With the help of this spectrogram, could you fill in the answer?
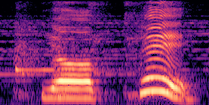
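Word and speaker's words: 옆: two means yep okay it sounds like your pay right so you have to memorize it same your pay your pay got it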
